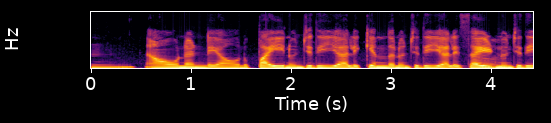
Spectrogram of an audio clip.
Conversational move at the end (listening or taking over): listening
